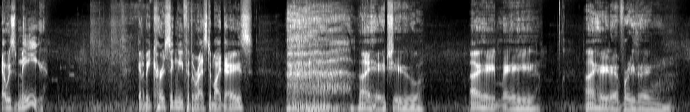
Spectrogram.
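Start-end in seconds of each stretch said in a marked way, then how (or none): 4.3-10.1 very deep, very slow, drawn-out crawling voice. Cast member repeating a line they voiced last episode: Terraria skeleton voice. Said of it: "that's the Terraria skeleton voice".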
